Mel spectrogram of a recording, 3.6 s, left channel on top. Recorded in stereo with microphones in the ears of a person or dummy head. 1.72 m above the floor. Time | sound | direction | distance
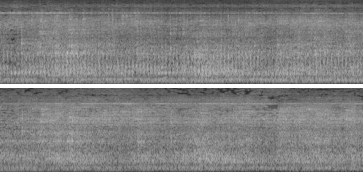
0.2 | keys jangling | 40° left (ahead or behind) | 4.5 m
